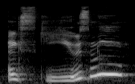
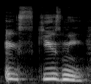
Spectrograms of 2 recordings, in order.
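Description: First: Drawn-out, high, loud rising "Excuse me?"; affronted question. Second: Raised "Excuse me." with a falling end; affronted, firm. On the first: Reacting to her running the conversation, affronted. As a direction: stretch it slowly upward in offended disbelief. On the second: Cut off while still talking, firmly affronted. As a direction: land it as an indignant statement. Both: Retold or imitated.

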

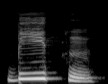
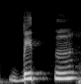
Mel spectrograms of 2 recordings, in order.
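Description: First: "bitten" as bieten, long ee and just an n; long i, swallowed ending. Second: "bitten" with short i and just an n at the end; short i, swallowed ending. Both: Shown as a demonstration. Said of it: "a mesma coisa aqui".

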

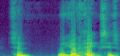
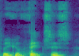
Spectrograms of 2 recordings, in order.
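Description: First: Said in the usual way. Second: Soft repeat, almost to himself; quiet. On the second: Acted. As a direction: drop the repeat way down, softer. Repeated much more quietly.

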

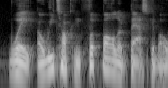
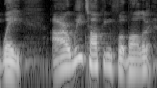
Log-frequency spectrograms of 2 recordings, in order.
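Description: First: Said in the usual way. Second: Mock puzzled listener. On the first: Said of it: "Let me say that again". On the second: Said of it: "in case you are kinda thinking".

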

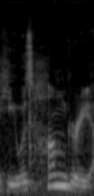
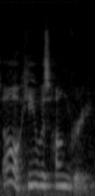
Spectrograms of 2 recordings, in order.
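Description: First: Said in the usual way. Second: A higher, softer ironic "Oh, he was hungry"; mock understatement. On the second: Shown as a demonstration. Preacher joking to the congregation, wry mock-surprised understatement. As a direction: say "Oh" up high, then "hungry" with a wry fall, wryly stating the obvious. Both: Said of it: "I mean, I would say so".

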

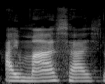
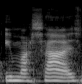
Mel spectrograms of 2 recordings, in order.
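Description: First: IMassage con el inicio en diptongo, /ajmasas/ a lo inglés; intento en inglés. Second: IMassage dicho a la española, /imasaʃ/ con ese final; su manera de decirlo. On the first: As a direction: iMassage probando el acento americano. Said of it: "me falta ese acento". (iMassage intentando sonar americano, empezando con ai) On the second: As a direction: iMassage como lo dice ella, sin acento inglés. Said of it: "como yo digo". (iMassage pronunciado a la española, con i y masaj) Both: Shown as a demonstration.

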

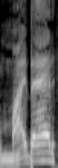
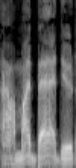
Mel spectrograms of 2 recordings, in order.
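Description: First: Higher, questioning throwback of MY BAD; incredulous echo. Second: Casual apology. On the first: Customer echoing barber's weak apology, retold disbelief. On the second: Retold or imitated. Barber's apology, echoed back after.

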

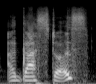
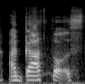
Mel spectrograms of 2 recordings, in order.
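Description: First: "Agastos" said with an s sound instead of th, the wrong way; slip: "Agastos" with an s in the middle; mispronounced agathos. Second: "Agathos" said carefully with a clear th sound; corrected pronunciation. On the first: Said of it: "not Ag-, Augustus". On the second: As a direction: get "Agathos" right, a-ga-thos with th. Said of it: "There we go". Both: Shown as a demonstration.

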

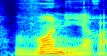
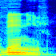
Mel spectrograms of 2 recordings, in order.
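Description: First: "ونیر" as vuh-NEER with a Parisian throat r; "ونیر" in careful Parisian French; Parisian pronunciation. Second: "ونیر" as veh-NEER with a non-French r; "ونیر" opening on "veh", r not in the throat; worse mispronunciation. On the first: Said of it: "لهجهٔ اصیل فرانسوی و در واقع لهجهٔ پاریسی". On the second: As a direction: say "ونیر" with é for e and a foreign r. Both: Shown as a demonstration.

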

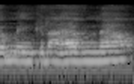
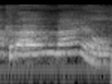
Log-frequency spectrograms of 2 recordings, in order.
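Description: First: Hushed ask. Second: Higher, laughing demand; playfully demanding. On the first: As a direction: slip it in quietly. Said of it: "No, I'm just kidding". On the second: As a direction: insist with a grin. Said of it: "I ain't gonna lie". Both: Pretend.

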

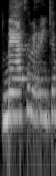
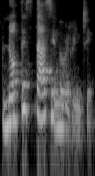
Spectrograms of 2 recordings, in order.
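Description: First: "me" weighted, as if it targets the mother; stress on me. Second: "te" leaned on, then let go; stress on te. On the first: Mother complaining the child does it to her, stress on "me". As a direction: lean on "me" in "me hace berrinche". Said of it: "así hablan en Monterrey". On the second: Correcting the mother, it's not done to you, stress on "te". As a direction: put weight on "te" to correct her. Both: Shown as a demonstration.

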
